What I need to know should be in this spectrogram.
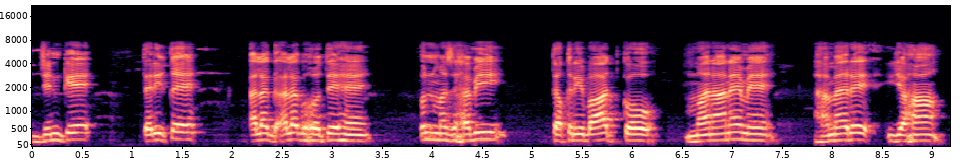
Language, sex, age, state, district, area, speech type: Urdu, male, 18-30, Bihar, Purnia, rural, spontaneous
